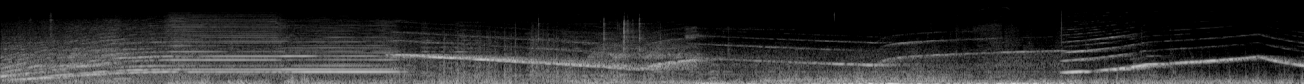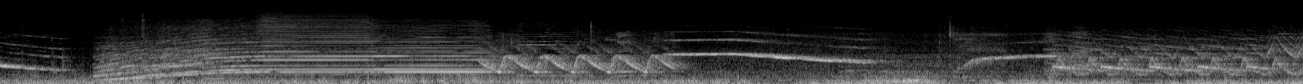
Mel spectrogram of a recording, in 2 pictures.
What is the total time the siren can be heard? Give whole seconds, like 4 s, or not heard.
26 s.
